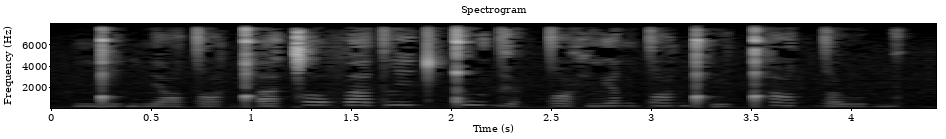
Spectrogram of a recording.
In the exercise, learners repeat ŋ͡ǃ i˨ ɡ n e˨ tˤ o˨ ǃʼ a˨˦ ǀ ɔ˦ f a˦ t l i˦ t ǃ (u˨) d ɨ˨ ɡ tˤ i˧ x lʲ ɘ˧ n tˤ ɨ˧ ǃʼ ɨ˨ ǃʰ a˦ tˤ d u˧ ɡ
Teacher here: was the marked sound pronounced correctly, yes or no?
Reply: no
